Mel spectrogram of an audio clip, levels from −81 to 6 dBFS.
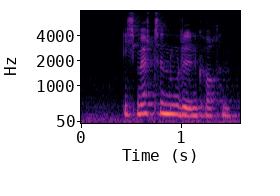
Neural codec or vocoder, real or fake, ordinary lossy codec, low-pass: none; real; none; none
